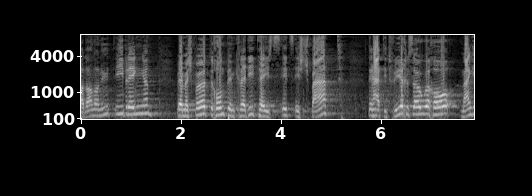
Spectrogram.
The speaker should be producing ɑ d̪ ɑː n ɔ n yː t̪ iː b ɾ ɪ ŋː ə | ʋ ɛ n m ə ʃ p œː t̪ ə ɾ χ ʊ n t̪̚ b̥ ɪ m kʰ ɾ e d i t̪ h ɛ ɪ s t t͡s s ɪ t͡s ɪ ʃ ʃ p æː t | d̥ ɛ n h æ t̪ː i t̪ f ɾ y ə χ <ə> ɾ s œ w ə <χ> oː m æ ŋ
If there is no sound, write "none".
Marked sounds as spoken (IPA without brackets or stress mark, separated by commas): ə, χ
